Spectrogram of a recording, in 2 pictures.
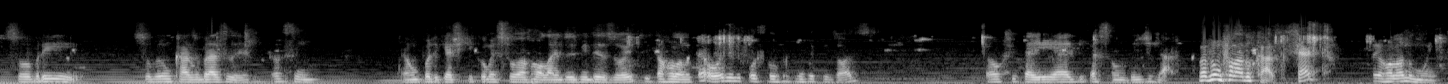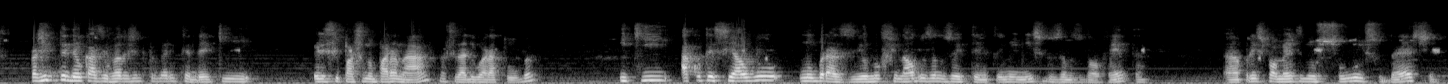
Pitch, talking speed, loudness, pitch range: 120 Hz, 175 wpm, -15 LUFS, 110-135 Hz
